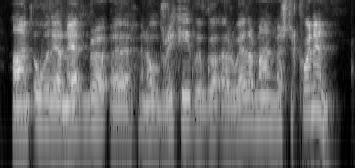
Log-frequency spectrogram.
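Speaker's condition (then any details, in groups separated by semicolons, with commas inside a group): No condition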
